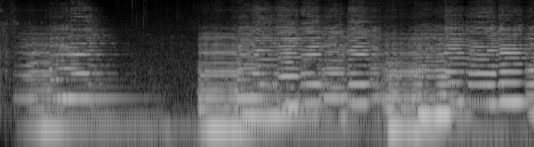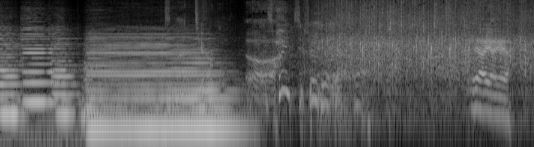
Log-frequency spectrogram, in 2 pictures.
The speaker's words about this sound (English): rendition of Cello Suite. So let's just listen to this.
